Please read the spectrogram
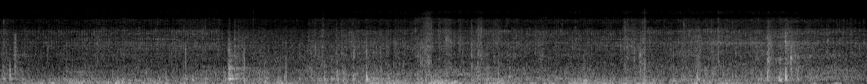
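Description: Mountain bike rolling over a rough dirt trail: a steady rumble of tyres and wind on the microphone, with scattered knocks and rattles from the bike over bumps.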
